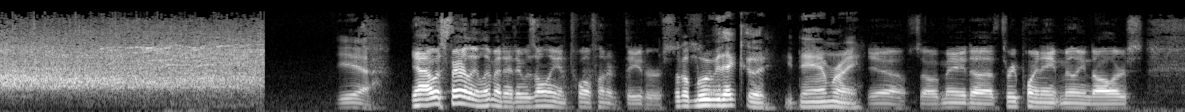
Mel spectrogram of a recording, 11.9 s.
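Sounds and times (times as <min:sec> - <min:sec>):
round of applause: 0:00.0 - 0:02.7
speech: 0:03.4 - 0:11.8.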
